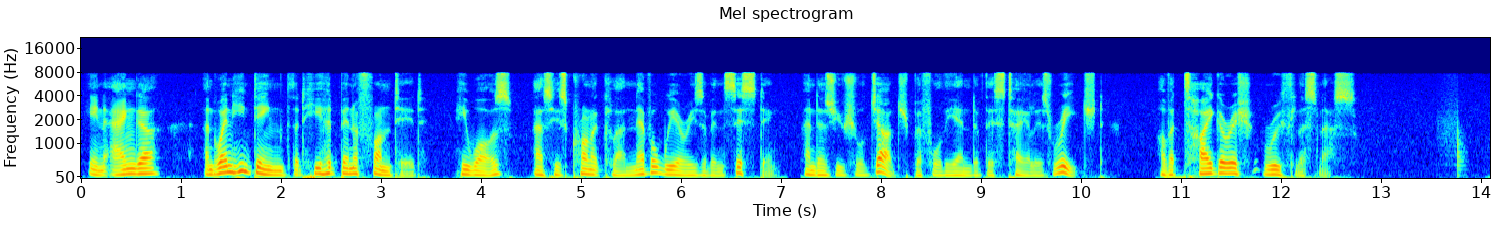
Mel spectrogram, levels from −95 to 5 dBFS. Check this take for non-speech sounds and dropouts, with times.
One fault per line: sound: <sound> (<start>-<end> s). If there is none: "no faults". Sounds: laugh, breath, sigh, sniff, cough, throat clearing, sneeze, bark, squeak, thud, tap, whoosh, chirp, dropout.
sound: thud (13.6-13.9 s)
